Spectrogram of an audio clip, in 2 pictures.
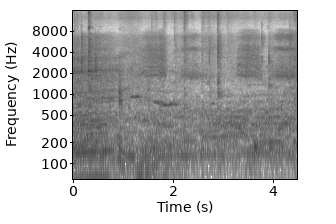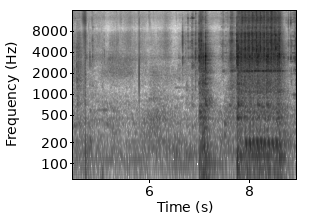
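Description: A sewing machine runs a double line of stitching to close a pocket. Quiet handling comes first, then a loud, fast, even stitching whir plays near the end.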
